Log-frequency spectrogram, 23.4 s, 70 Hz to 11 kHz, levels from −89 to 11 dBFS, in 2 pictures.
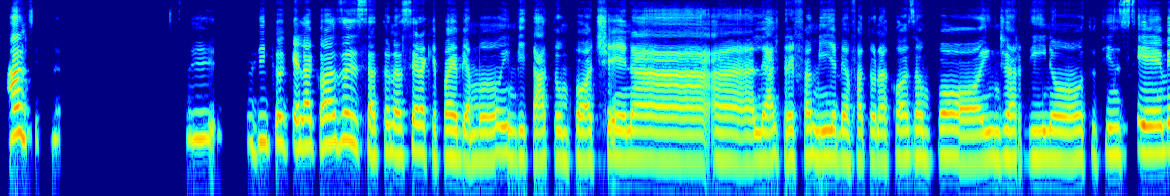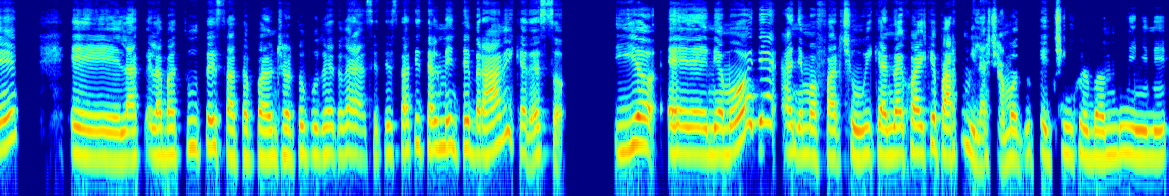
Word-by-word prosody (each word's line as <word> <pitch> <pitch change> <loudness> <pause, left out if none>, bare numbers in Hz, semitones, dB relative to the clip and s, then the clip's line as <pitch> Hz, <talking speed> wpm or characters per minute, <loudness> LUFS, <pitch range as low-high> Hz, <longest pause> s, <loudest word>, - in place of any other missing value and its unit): Anzi 340 -3 +4 1.5
Sì, 305 +4 -4 0.3
ti 275 - -11
dico 275 -1 -1
che 255 - 0
la 255 +1 +2
cosa 270 +4 +1
è 290 - +2
stata 215 -1 -4
una 205 -2 0
sera 220 +2 0
che 200 -3 -9
poi 195 -1 +1
abbiamo 180 +1 -1
invitato 185 -2 -4
un 180 -1 -5
po' 185 +1 -2
a 180 - +1
cena 175 -2 -1
a - - -2
le 180 +2 -1
altre 185 0 -3
famiglie, 195 0 -1
abbiam 185 -1 -2
fatto 180 +1 -7
una 175 -1 -3
cosa 190 +1 -4
un 185 -1 -7
po' 185 -3 +1
in 180 +2 -2
giardino 185 0 -2
tutti 200 +1 -12
insieme 215 - +1 0.5
e 190 -3 +2
la 185 +1 +1
e - - -9
la 200 0 +2
battuta 210 +5 -1
è - - +5
stata 195 -6 -1
poi 185 0 +1
a - - +4
un 190 - -1
certo 200 +2 -1
punto 200 0 -3
ho - - +1
detto: 205 -1 -3
"Guarda, 205 -3 -2
siete 215 +3 -7
stati 225 +4 -3
talmente 245 +1 +2
bravi 225 - +3
che 220 - -4
adesso 205 0 -2 0.4
io 245 +5 +5
e 210 -5 +3
mia 205 0 +3
moglie 450 - +5
andiamo 205 -2 0
a 195 - 0
farci 190 -1 -2
un 190 - +5
weekend 200 0 +2
da 205 0 +4
qualche 215 +3 +3
parte 210 +7 +1
e - - -1
vi 195 - +2
lasciamo 165 +2 -1
tutti 205 - -4
e - - -1
5 205 0 -2
bambini." 195 0 +1
200 Hz, 185 wpm, -22 LUFS, 185-220 Hz, 1.5 s, è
